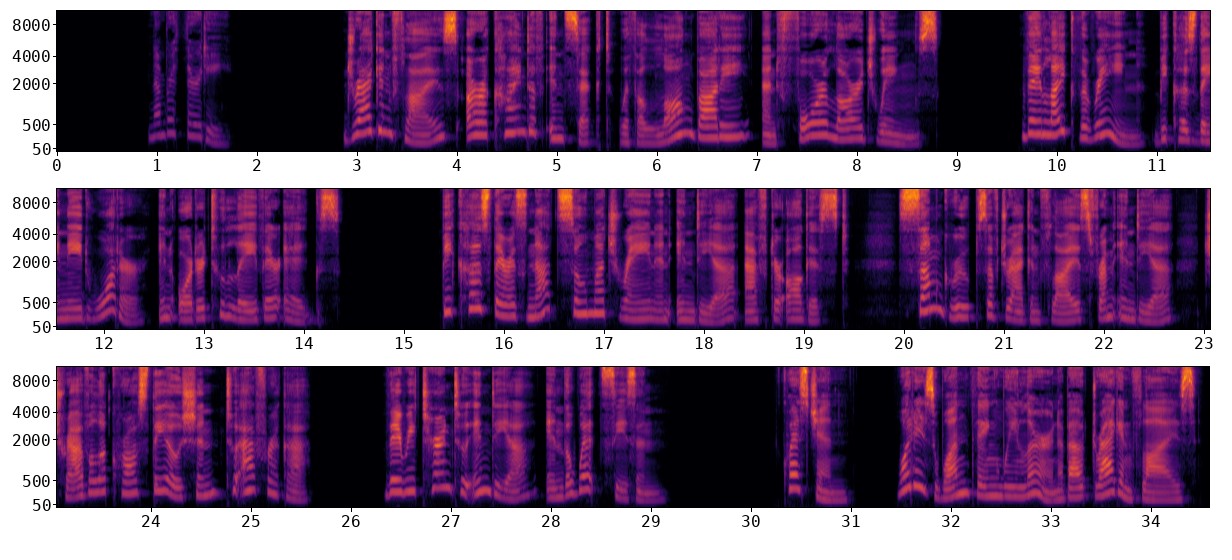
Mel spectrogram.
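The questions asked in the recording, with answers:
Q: What is one thing we learn about dragonflies?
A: Some travel from India across the ocean to Africa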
